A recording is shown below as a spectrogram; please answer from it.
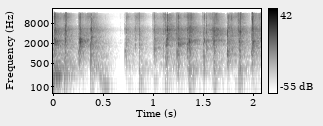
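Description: Overhand shuffling of a deck of oracle cards: a rapid, uneven run of papery clicks and slaps as the cards drop against each other.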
